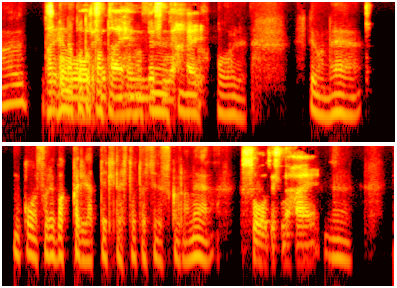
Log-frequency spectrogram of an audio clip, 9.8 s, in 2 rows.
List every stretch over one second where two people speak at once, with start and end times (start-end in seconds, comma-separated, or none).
0.6-2.6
